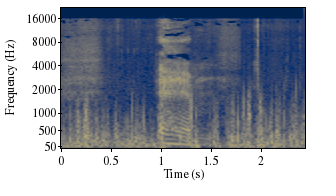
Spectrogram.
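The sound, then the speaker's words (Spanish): Wind buffeting the microphone on a cold, windy day, a dense low rumbling roar that runs throughout, with a voice briefly rising above it near the middle. “hace un poco de viento y me estoy quedando con los, con los dedos helados.”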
